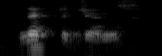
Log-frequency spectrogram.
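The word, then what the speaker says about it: pnictogens: group is the nictogens starts with a p a silent p n i c t o nictogens carbon boron don't have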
